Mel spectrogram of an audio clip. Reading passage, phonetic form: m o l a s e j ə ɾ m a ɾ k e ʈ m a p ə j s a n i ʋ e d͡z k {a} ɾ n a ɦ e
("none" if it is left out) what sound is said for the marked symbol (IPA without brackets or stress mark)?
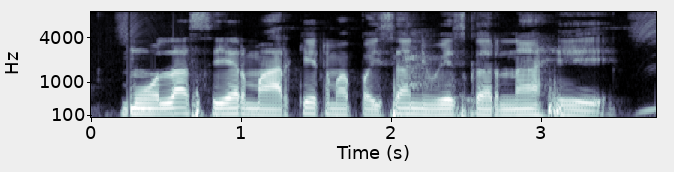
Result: ə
